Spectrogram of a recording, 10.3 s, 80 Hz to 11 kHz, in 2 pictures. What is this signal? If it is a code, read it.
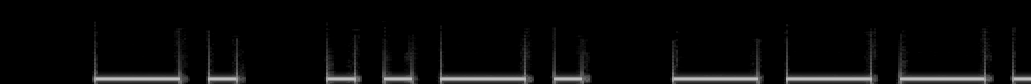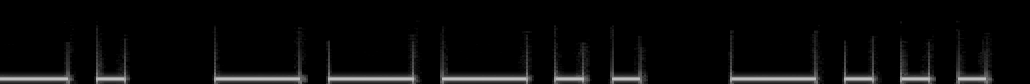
Morse code, heard as a keyed tone, about 8 wpm, 800 Hz. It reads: NF98B
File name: LEZIONI / 9 28 8wpm 3512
